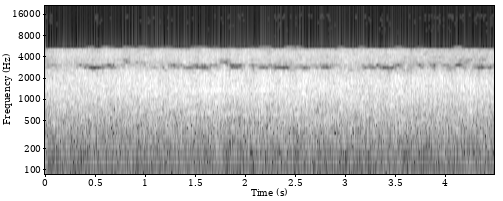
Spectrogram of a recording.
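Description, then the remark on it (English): Steady, dense applause from a crowd, given as a round of applause to the vegetables. A continuous crackle of many hands clapping at an even level for several seconds with no voices over it. “Now, round of applause to the vegetables.”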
